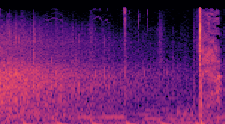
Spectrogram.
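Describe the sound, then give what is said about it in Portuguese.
A studio audience claps steadily, a dense, continuous patter of many hands at moderate volume, with faint low tones running underneath and one sharp louder crack near the end. “Palmas para elas.”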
